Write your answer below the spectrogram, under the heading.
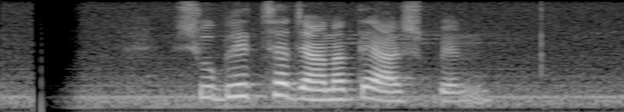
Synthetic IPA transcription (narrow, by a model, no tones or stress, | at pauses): ʃubʱet̪ːɕʰad͡ʑanat̪eaʃben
